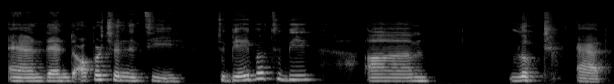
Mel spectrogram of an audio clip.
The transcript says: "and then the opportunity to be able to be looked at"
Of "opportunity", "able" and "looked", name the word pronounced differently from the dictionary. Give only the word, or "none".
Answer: none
